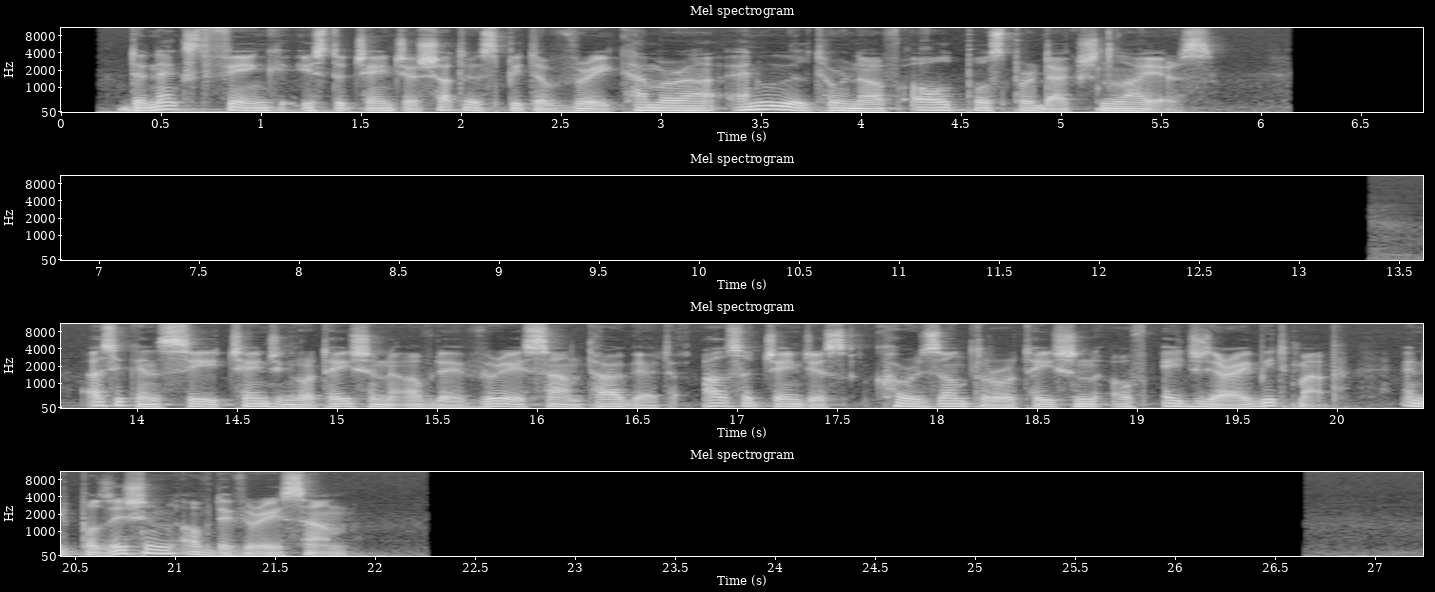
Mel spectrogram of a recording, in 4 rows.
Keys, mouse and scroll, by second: 2.8 click, 3.4 3, 3.7 Return, 5.9 click, 6.4 click, 7.1 click, 7.9-8.9 drag, 9.7 click, 10.9-27.2 drag.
